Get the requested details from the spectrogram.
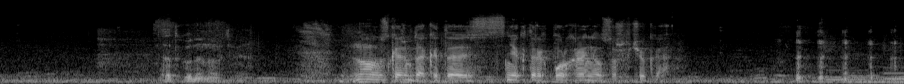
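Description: An older man speaks in a low voice.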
